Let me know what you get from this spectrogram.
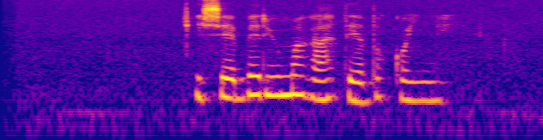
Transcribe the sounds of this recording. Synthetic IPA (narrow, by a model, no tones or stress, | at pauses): iʃebeɾiumaɣateɛðɔkoine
